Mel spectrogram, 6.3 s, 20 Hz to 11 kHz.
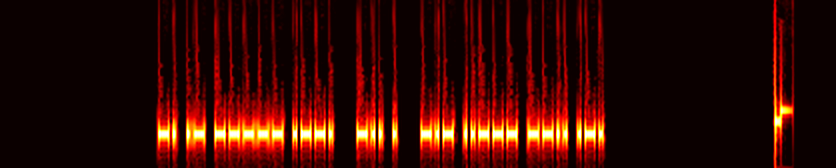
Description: Morse code, heard as a keyed tone, about 41 wpm, 700 Hz. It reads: NA0P DE K2ZR
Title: USA Callsign DE Callsign - 4 Characters - 45wpm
